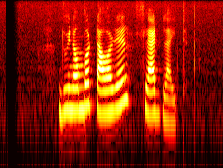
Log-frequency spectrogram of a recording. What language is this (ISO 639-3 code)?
ben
